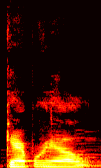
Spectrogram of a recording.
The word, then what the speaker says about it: Gabrielle: You can follow me on Twitter to get updates about new podcasts and more, and that's at Gabrielle Author. My first name is spelled G-A-B-R-I-E-L-L-E.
